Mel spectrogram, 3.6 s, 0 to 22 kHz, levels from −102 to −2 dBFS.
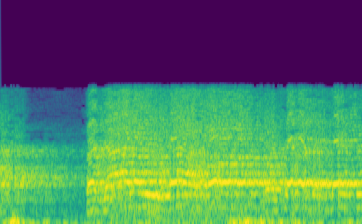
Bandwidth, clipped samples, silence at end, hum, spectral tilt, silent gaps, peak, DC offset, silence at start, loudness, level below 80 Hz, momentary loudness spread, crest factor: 5.4 kHz; 9%; 0 s; none; -6 dB/octave; none; 0 dBFS; under 0.1%; 0 s; -4 LUFS; -20 dBFS; 11 LU; 4 dB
